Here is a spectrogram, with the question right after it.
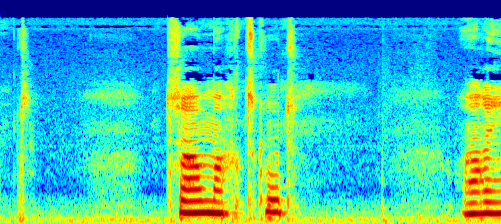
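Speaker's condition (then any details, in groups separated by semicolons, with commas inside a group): Spasticity from birth; multiple sclerosis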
